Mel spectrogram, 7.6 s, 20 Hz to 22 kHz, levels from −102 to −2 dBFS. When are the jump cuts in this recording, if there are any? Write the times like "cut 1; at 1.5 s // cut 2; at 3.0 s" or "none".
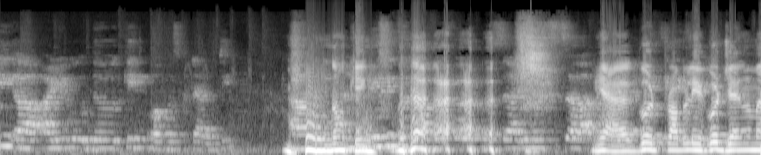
none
